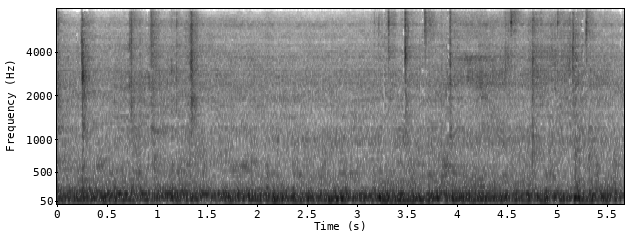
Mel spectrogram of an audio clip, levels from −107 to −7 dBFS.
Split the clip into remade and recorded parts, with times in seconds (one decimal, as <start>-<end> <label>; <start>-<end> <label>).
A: 0.0-5.7 remade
